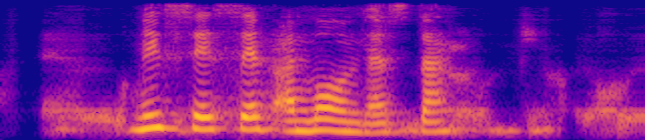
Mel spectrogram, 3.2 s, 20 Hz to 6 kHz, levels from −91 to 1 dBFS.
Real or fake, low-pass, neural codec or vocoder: fake; 5.4 kHz; codec, 16 kHz, 0.5 kbps, FreqCodec, larger model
